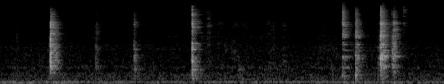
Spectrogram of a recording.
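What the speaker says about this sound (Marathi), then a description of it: "आता याला चांगला हलवून येऊन घ्या म्हणजे मिक्स करून घेऊया" Spoon scraping and clinking against a pan while stirring a pea and potato filling, a few sharp metallic knocks spaced irregularly over a low background, with a cluster of clinks near the end.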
